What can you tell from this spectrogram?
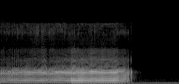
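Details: Shih Tzu (Canis lupus familiaris), snoring.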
